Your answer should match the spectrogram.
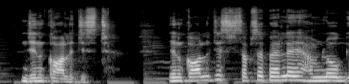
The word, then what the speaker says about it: gynecologist: ये है आपका जिसको कि नॉर्मली हम लोग नॉर्मली स्पीकिंग प्रोनाउंसिएशन में हम लोग बोलते हैं गनेकोलॉजिस्ट। बट इसका जो प्रोनाउंसिएशन है वो जेनकोलॉजिस्ट। जेकोलॉजिस्ट। ठीक है? ये प्रोनाउंसिएशन ये प्रोनाउंसिएशन है इसका।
